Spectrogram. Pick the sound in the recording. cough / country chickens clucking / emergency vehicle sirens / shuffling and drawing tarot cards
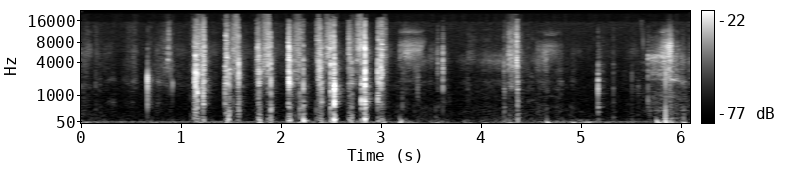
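shuffling and drawing tarot cards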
